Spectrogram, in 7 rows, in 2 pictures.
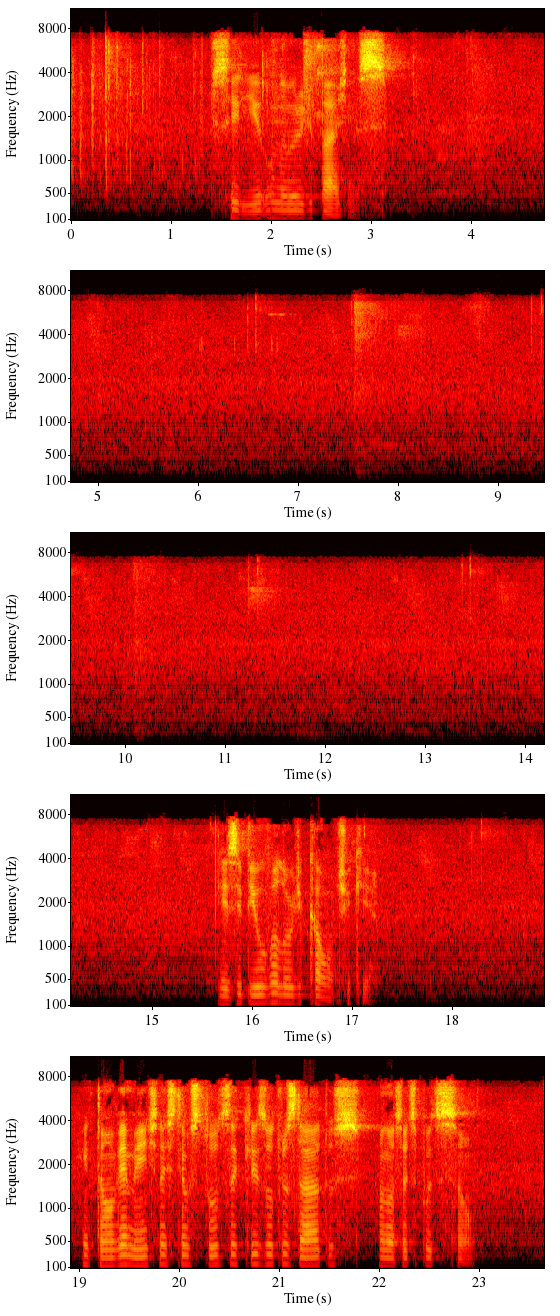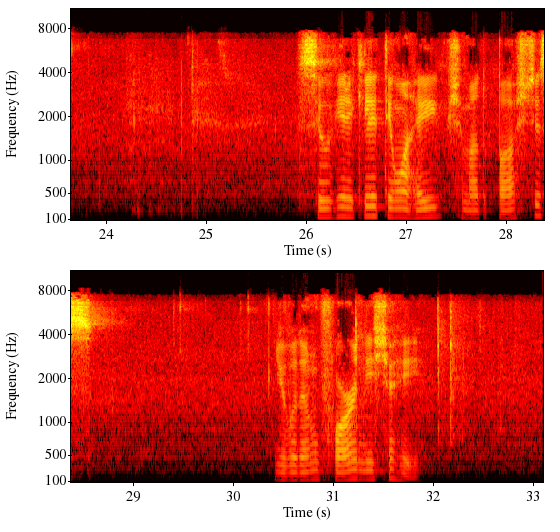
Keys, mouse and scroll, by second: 0.0-1.2 typing, 6.4 click, 7.4 click, 9.2 click, 11.1 click, 13.3 click, 16.0-17.2 drag, 18.1 click, 19.8 alt+Tab, 20.8 alt+click, 22.9 click, 28.5 scroll down 2, 29.3 click, 30.0 click, 31.1 shift+Home, 31.7-33.1 typing.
